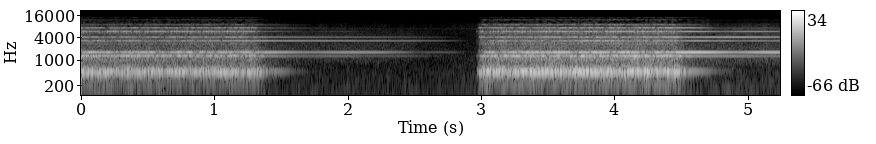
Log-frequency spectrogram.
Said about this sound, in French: le 15 décembre 1951, le téléphone sonne chez le docteur Gabay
